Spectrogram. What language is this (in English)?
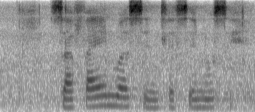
Tswana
